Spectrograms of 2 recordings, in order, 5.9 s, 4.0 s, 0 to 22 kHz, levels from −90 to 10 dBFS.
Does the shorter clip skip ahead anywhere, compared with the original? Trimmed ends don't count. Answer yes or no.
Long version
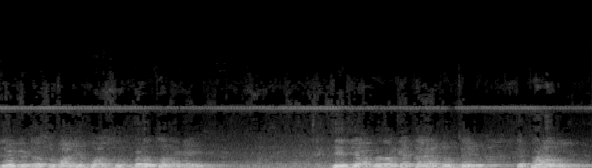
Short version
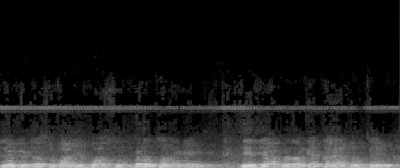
yes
